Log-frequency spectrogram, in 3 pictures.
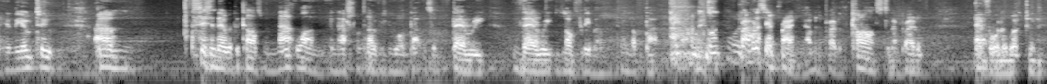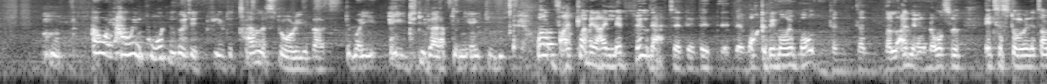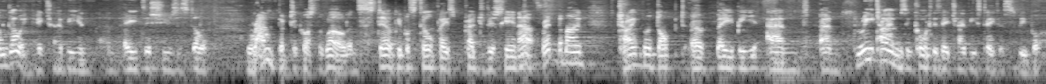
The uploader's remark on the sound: backstage at the Iris Film Festival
